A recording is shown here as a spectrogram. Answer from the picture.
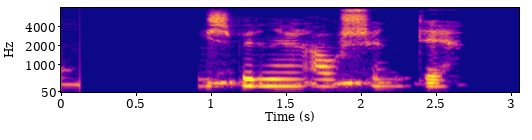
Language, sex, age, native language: Icelandic, female, 18-19, Icelandic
